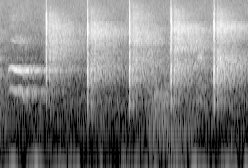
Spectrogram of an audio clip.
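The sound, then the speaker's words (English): Five sharp, evenly spaced claps in a steady rhythm, moderately loud over a faint background hum, as an audience claps together in time. “Don't clap.”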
